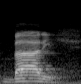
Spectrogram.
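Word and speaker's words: bury: बी ई आर आई बैरी ये जो आपका जवाब है बैरी वो बैरी की स्पेलिंग ये रंग होती है ये बरी होता है बरी बैरी नहीं होता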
